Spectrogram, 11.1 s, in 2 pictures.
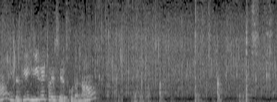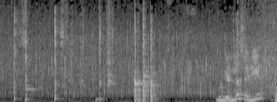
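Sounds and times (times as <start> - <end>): frying sizzle in hot oil: 0.0 - 11.0
steel spoon scraping steel bowl: 3.9 - 8.0.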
